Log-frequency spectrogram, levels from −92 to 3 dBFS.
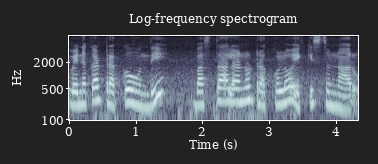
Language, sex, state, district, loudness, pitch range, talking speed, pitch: Telugu, female, Telangana, Mahabubabad, -14 LUFS, 215-260 Hz, 85 wpm, 225 Hz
